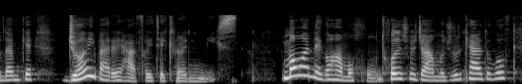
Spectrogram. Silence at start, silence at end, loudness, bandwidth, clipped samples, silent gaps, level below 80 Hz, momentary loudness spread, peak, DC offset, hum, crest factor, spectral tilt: 0 s; 0.05 s; -19 LUFS; 11 kHz; under 0.1%; none; -70 dBFS; 11 LU; 0 dBFS; under 0.1%; none; 18 dB; -4.5 dB/octave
